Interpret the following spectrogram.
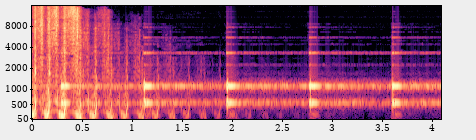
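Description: Breakdown of a hypertechno dance track: the beat drops out, low thumps fade away over the first second, and then a sustained electronic tone carries on with a short ping about every 0.8 s.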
